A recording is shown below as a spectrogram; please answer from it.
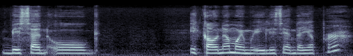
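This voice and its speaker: A woman's voice: mid-range voice, level tone, unhurried, a bit bright. A woman playing a troubled young mother in a radio drama, with a Filipino accent. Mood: wistful. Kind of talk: Cebuano radio drama acting.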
